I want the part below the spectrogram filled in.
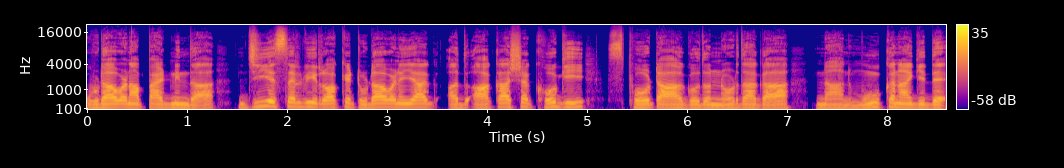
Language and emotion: Kannada, surprised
